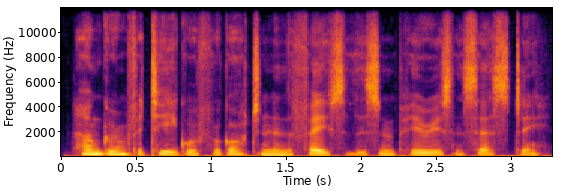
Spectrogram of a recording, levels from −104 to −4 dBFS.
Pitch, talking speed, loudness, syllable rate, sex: 180 Hz, 220 wpm, -18 LUFS, 7.7 syllables/s, female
